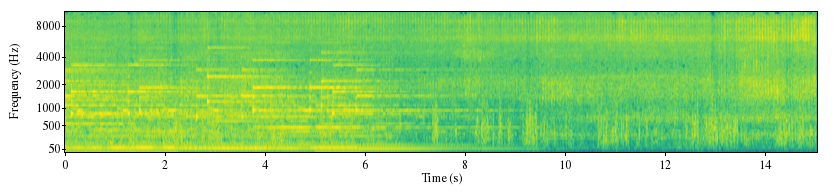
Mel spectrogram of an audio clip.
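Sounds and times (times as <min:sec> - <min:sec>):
background music with deep bass: 0:00.0 - 0:11.3
distant helicopter rushing: 0:05.9 - 0:15.0.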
